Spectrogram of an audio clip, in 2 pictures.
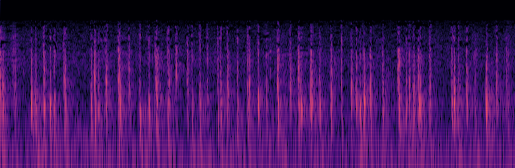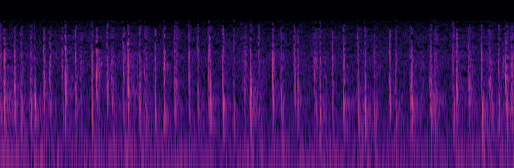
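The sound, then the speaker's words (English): Horses' hooves clip-clop as the riders walk their mounts down a slope, many dry, woody taps in a steady, dense pattern that continues evenly for the whole stretch without voices. “Now, come on, we'll ride down and say hello.”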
